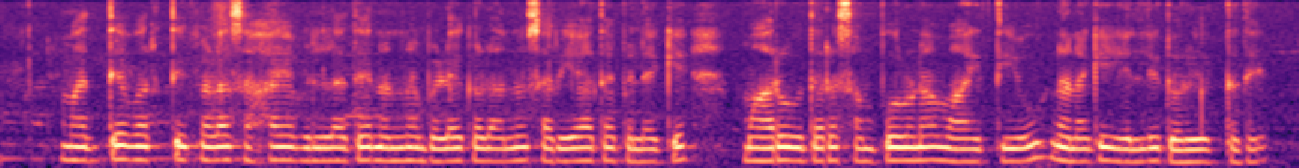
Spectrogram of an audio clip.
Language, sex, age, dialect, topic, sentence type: Kannada, female, 18-24, Mysore Kannada, agriculture, question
